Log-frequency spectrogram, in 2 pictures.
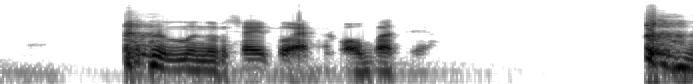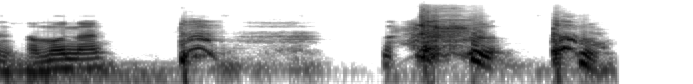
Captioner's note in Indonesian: batuk; berdehem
